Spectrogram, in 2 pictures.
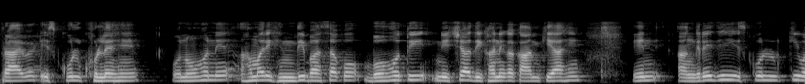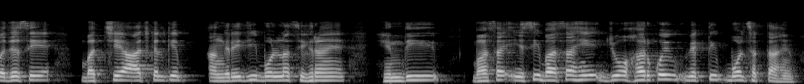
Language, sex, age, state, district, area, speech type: Hindi, male, 30-45, Madhya Pradesh, Ujjain, rural, spontaneous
